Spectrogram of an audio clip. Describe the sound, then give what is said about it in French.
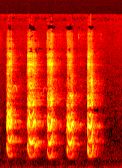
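A true seal (phocid) calls out in five evenly spaced, harsh barking bursts, each short and loud, repeating in a steady rhythm with nothing else around them. “Quel bruit fait le phoque?”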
